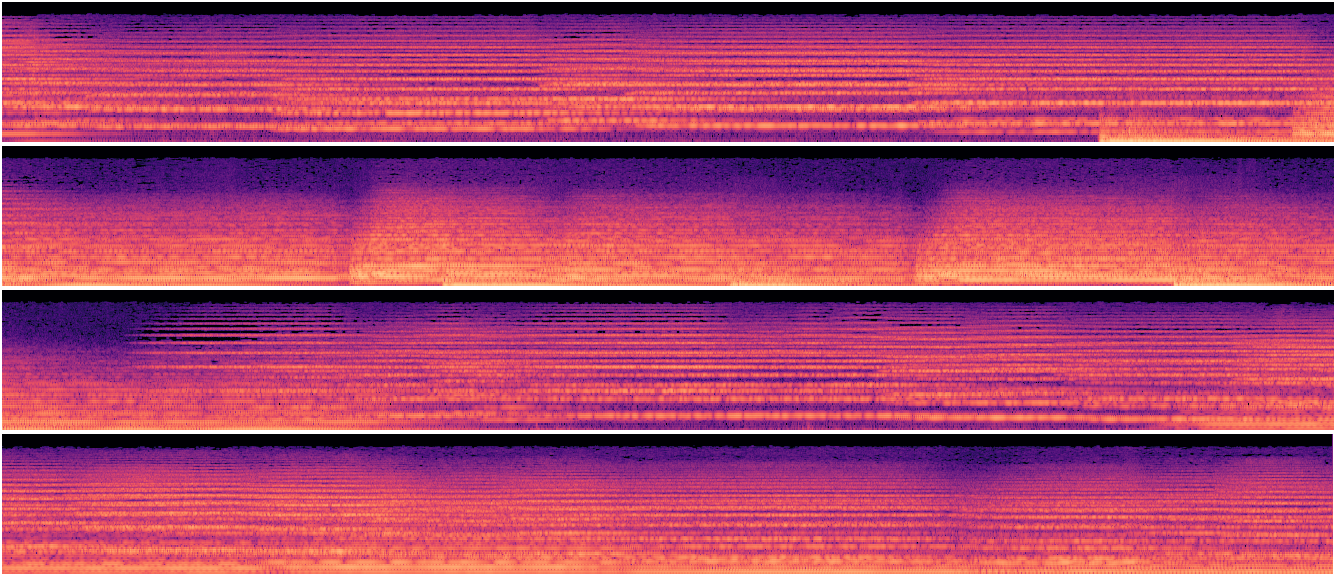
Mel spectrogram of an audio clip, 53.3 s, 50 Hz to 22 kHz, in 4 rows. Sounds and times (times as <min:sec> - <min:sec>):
Music: 0:00.0 - 0:53.2.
